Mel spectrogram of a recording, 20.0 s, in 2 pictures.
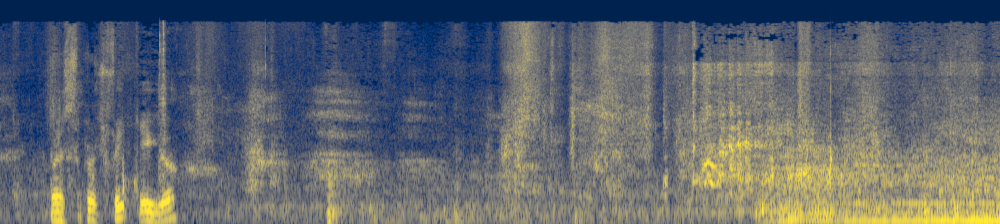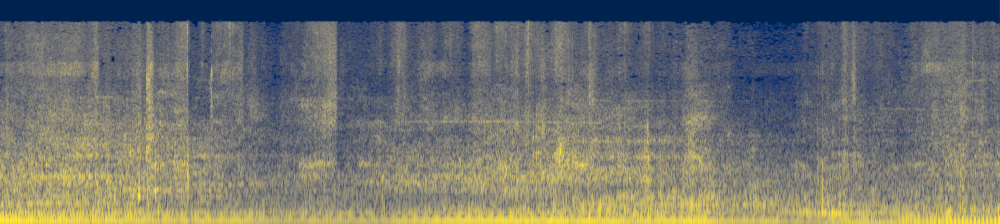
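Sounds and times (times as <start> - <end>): vehicle engine idling: 6.1 - 20.0.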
